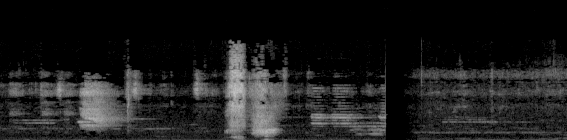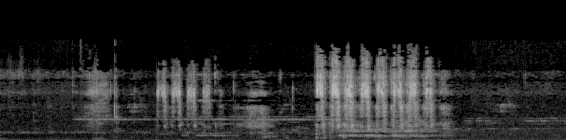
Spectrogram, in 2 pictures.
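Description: A puppy whimpers and squeals close by.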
